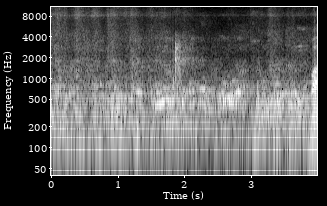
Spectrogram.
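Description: A cue stick strikes a ball with a sharp click.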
